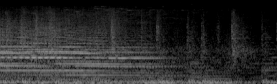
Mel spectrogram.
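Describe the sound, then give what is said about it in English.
A loud, sustained train horn blares over the steady rumble and clatter of a rolling train, with no voices present. “So hop on our magic choo choo train to nowhere and let's talk some California politics.”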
